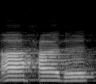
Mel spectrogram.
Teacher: احد جو ہے وہ پڑی حرکات کے ساتھ ہے، دال کلکلا کرے گا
